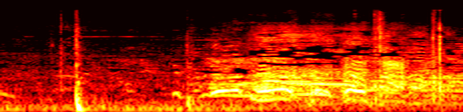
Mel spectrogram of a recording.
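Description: A crowd of men cheers and shouts loudly.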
